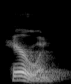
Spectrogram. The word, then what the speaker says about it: heroine: The pronunciation is the same. The drug heroin and the person heroin.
